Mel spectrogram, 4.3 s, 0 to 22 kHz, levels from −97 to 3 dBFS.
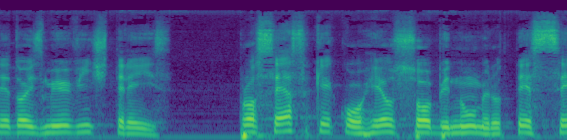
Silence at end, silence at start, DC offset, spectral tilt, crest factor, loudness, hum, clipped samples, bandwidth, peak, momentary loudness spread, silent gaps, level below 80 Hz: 0 s; 0 s; under 0.1%; -4.5 dB/octave; 18 dB; -24 LUFS; none; under 0.1%; 17 kHz; -6 dBFS; 7 LU; none; -42 dBFS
